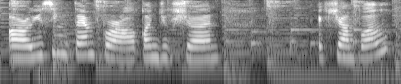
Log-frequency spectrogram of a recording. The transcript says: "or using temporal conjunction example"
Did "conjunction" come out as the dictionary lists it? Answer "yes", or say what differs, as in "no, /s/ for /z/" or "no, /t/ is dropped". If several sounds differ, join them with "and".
no, /ŋ/ is dropped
